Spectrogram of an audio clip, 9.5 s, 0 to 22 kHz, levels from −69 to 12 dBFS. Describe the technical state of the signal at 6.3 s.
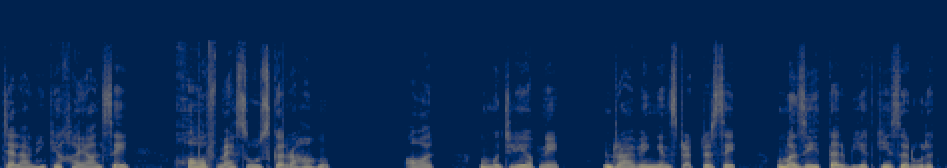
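At 6.26 s, just before "انسٹرکٹر سے مزید", the speech carries a single sharp click, most likely from dropped samples: a fraction of a millisecond of the stream is missing, so the waveform jumps straight from one value to a later one instead of moving smoothly between them. Too little is lost to remove any audible sound. On a waveform it shows as an abrupt step; on a spectrogram, as a thin vertical line spanning the frequency range.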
